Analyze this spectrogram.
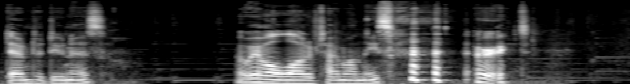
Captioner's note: laughs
